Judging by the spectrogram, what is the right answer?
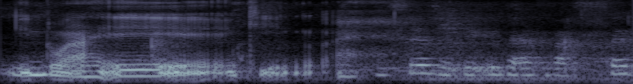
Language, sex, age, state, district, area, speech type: Assamese, female, 60+, Assam, Barpeta, rural, spontaneous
